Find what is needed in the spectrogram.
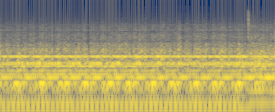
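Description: Sustained organ and synthesizer chord with a fast pulsing throb in its low notes. Near the end it switches abruptly to a different held keyboard chord, the change from one album track into the next.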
